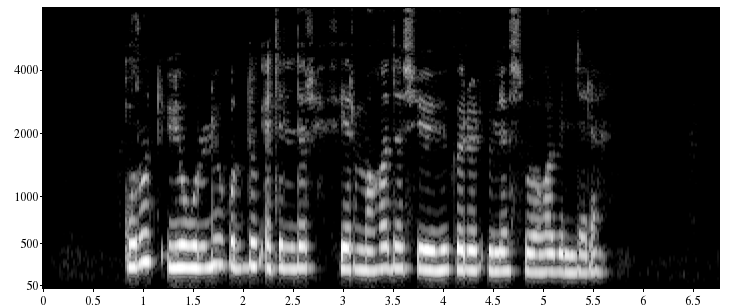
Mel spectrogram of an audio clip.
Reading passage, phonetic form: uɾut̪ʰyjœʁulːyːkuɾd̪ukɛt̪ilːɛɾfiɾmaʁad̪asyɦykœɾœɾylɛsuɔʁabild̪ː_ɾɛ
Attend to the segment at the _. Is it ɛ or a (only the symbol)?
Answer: ɛ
